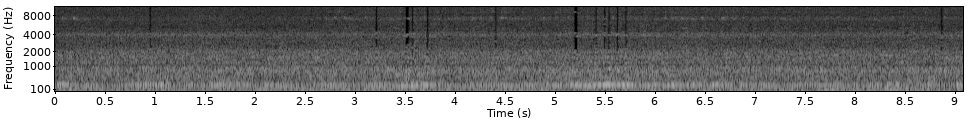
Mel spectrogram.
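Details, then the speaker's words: 1978 MGB after rebuilt carburetors were fitted and the ignition points deleted. Low idle with a slightly uneven, lumpy beat and no steady rhythm. Timing rechecked and distributor turned until it ran; still not clean, and the owner suspects more distributor adjustment is needed. "What I ended up doing was cranking it up after I rechecked the timing, and just kept turning the distributor, so I was able to get it to finally sit here and run. It's not the greatest, but I think I'm still gonna have to do a little bit more turning on that distributor."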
